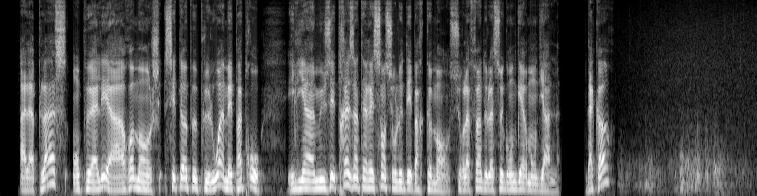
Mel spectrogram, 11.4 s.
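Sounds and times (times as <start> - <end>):
speech: 0.3 - 9.4
low rumbles of thunder: 9.2 - 11.3
rain falling during a thunderstorm: 9.2 - 11.3.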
